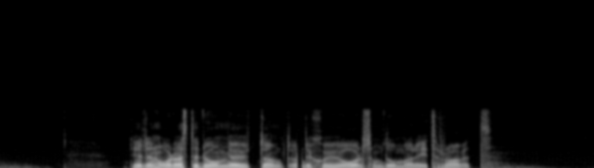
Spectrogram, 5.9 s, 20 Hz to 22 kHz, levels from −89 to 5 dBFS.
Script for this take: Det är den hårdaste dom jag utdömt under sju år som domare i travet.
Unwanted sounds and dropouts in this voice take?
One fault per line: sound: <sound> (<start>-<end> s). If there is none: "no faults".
sound: dropout (3.0-3.0 s)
